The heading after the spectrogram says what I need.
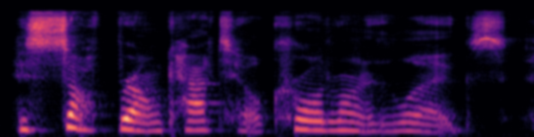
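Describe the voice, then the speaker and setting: A woman's voice: a little high, fairly even intonation, moderate pace. A woman narrating a comedic fan fiction story in a dramatic storytelling style. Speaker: fan fiction writer and reader.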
